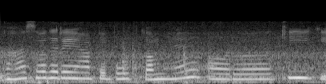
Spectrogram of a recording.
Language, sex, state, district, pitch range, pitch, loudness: Hindi, female, Chhattisgarh, Raipur, 245-300 Hz, 270 Hz, -15 LUFS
